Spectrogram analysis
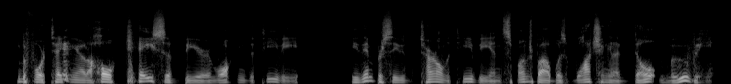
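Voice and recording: This is natural-voiced reading aloud. Nothing much stirs behind it.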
